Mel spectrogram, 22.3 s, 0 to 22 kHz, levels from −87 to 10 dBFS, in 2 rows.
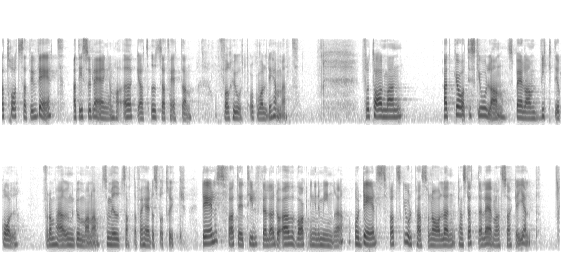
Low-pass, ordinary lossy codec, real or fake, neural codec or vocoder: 7.2 kHz; none; real; none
